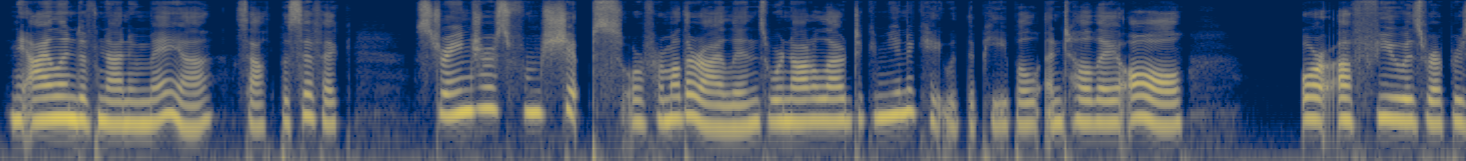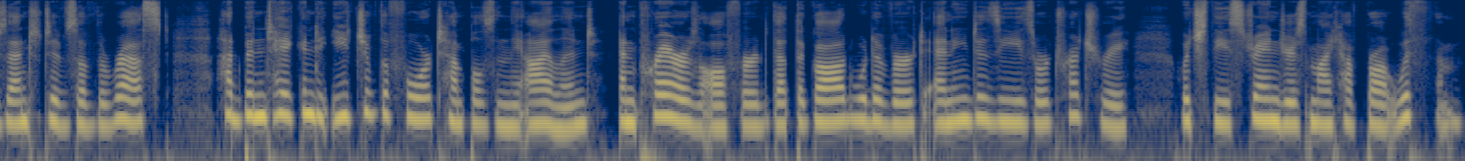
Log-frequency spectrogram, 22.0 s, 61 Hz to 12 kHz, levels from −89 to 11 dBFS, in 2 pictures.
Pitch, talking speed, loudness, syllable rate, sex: 230 Hz, 175 wpm, -19 LUFS, 5.2 syllables/s, female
